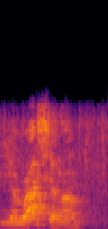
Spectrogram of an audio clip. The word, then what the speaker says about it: Yerushalayim: It says, but Jerusalem, which is how you say the word Jerusalem in the Paleo-Hebrew, Yerushalayim.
